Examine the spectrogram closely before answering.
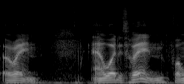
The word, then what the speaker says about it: reine: Reine. Reine. And again, you realize when you pronounce the word reine that EI obviously has the same A pronunciation. That's why the word is pronounced reine.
